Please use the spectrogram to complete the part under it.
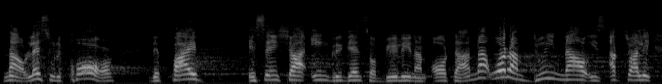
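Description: On a big church stage, a fifties-aged pastor whose first language isn't English delivers a sermon through a headset mic. He speaks high-pitched at a normal speed, the hall's size audible, animated and gesturing as he hunts for the right words out loud.

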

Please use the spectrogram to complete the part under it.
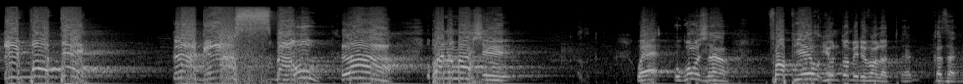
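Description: A man with a Haitian accent, a priest delivering a fervent sermon in church and often shouting out to the congregation. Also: extremely high pitch, lively intonation, takes it slowly, crowd noise. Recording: loud background noise.

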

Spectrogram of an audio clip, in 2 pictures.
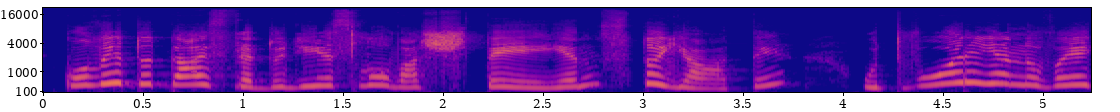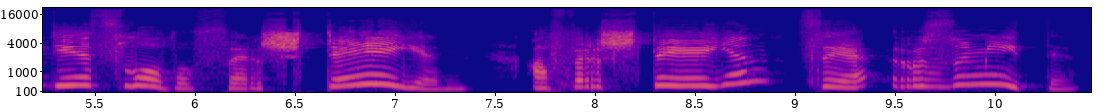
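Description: A woman teaching an online language lesson, explaining patiently and clearly with lively emphasis. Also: high-pitched, dry recording, clean studio sound.

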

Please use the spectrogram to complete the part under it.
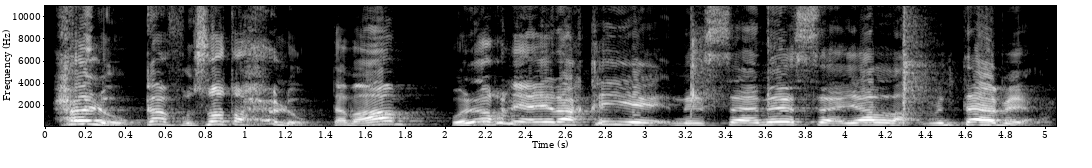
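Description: A man's voice: very high-pitched, animated, quick pace, noisy background. A man hosting a reaction video, chatty and eager, calling his viewers brothers. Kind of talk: casual reaction commentary.

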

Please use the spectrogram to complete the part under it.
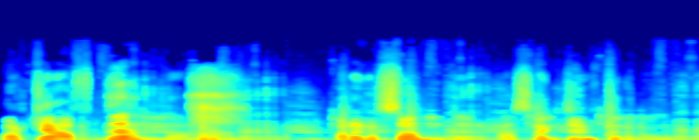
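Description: A man co-hosting a casual Let's Play, excitable and quick to laugh and shout. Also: high-pitched, background noise. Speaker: gaming channel co-host.

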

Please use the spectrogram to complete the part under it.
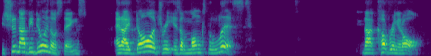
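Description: A male pastor preaching an expository sermon in a conversational, emphatic way, often slipping into quick acted-out voices. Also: high-pitched.

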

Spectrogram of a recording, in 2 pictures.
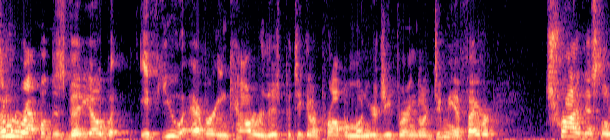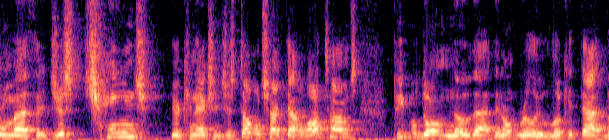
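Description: Chatty man in his forties, higher-pitched voice. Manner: chatty, repeats "honestly" and "guys". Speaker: car repair channel host. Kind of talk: casual how-to vlog. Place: open home garage, outdoors by driveway.

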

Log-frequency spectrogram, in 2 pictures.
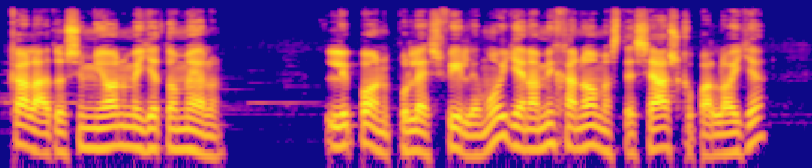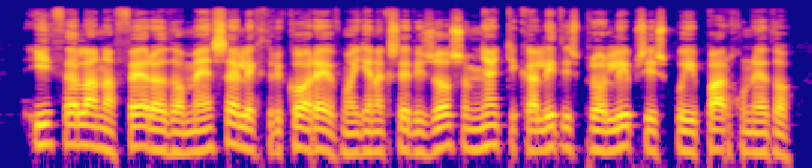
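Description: A man reading the part of a talkative, excitable young male student who rambles, chats and teases his friend. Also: medium pitch, clean tone, dry recording, faint music behind, lightly acted. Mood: chatty. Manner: rambling, chatty, teasing.

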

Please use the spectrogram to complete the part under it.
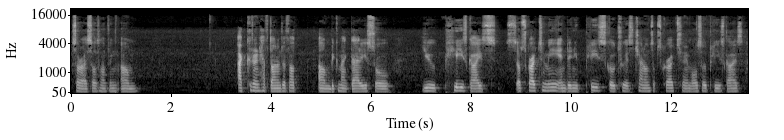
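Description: A man giving a halting, casual video intro, pausing often and asking viewers to subscribe. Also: mid-range voice, flat delivery. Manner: halting, many pauses and fillers, asking to subscribe. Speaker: video uploader.

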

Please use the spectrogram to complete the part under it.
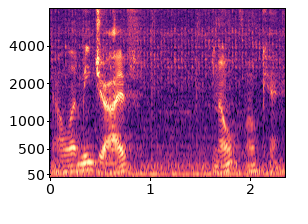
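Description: A man's voice: on the low side, measured pace, background noise. A man giving casual, wry let's play commentary as he plays a video game, full of quips. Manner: wry, quipping.

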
